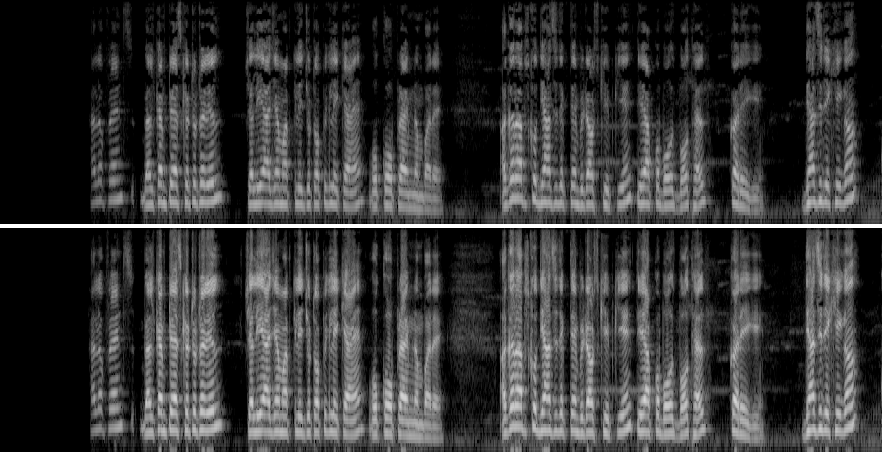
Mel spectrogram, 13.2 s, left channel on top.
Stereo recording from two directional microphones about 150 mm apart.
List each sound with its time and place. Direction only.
1.3 s speech: 20° right (ahead or behind)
